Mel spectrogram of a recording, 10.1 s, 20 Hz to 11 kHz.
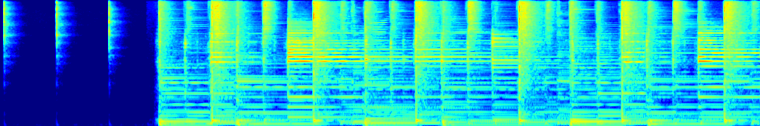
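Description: Three short count-in clicks, then about two seconds in a band comes in together: drum kit, electric bass and electric rhythm guitar playing a simple instrumental groove at 87 bpm.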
